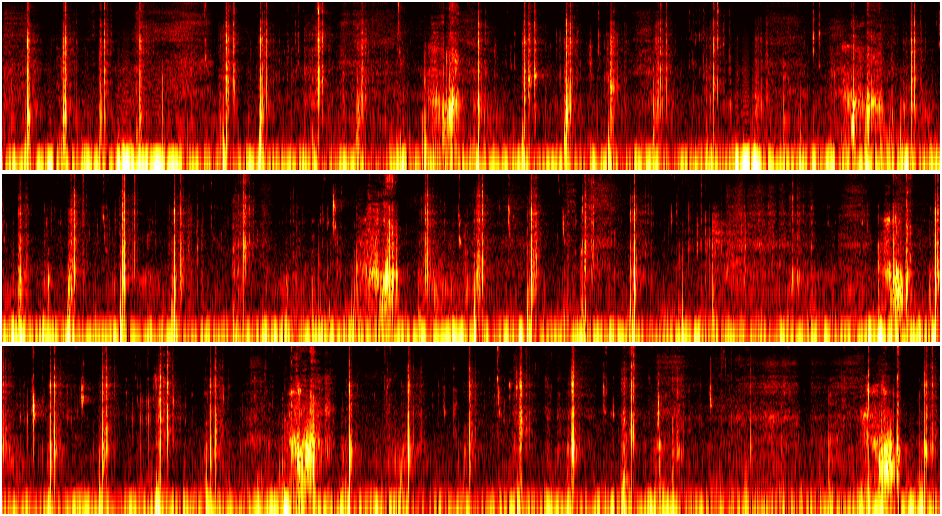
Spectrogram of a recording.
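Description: Close-miked mouth sounds of someone eating passion fruit pulp: a steady crackle of the seeds being crunched and chewed, with a louder crunch every four to five seconds.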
